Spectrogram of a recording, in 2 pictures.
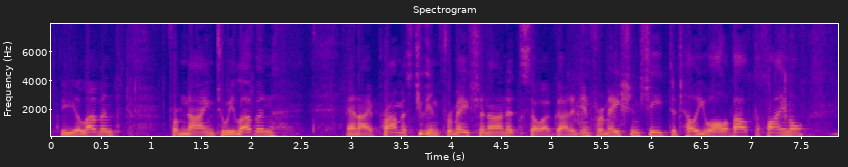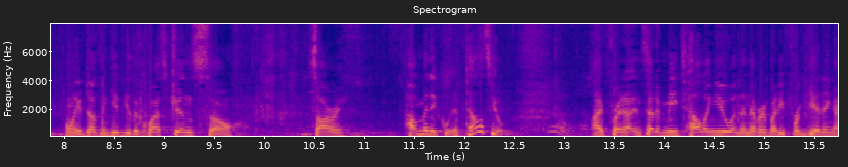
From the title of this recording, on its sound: Live Class Lecture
